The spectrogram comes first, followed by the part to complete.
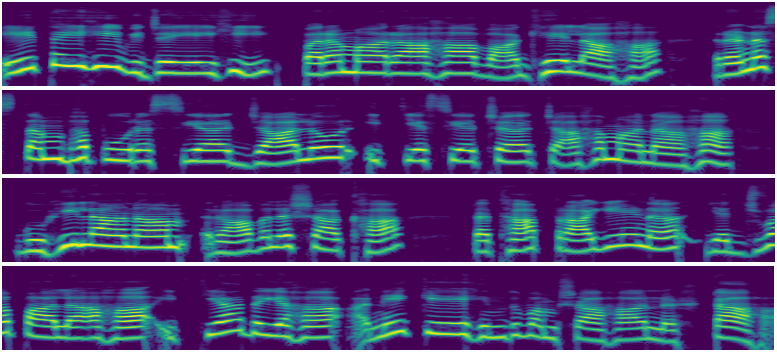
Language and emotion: Sanskrit, neutral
